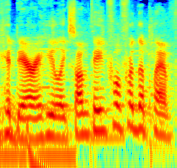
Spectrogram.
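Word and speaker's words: Hedera helix: to stick with it I was actually saying it the wrong way by saying um hedra Helix it's actually hyera Helix I'm thankful for the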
